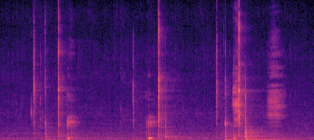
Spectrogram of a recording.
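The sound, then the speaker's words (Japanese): Foam being lathered into sticky hair: irregular wet squishes and sharp little crackling clicks, with a few soft hissing bursts of bubbles, all fairly quiet and unhurried. “じゃあべったりくっついたこの髪泡立てていくわよ。”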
